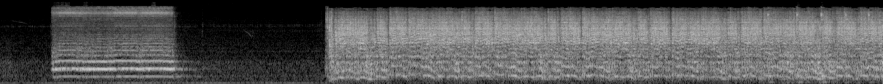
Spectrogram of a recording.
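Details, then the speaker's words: 1970 Chevrolet Impala, fuel from small tank above fuel pump. Fast even cranking, about three turns a second, never catches; possibly no spark. "there so we got a few maybe we haven't got Spark I'll try it again"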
